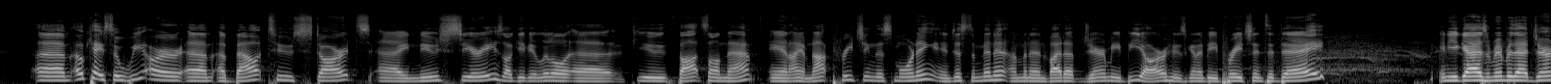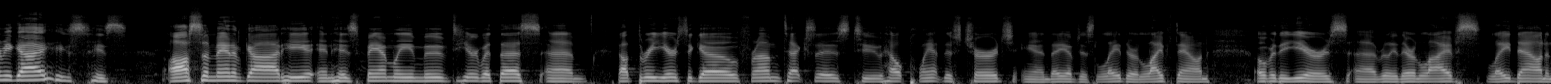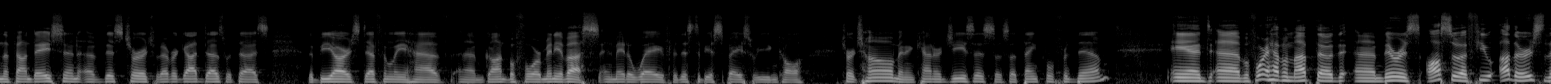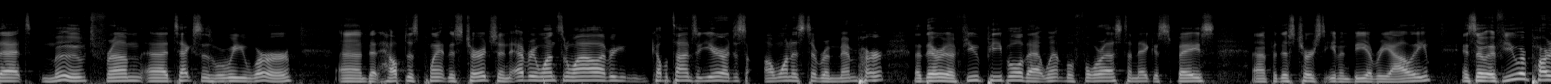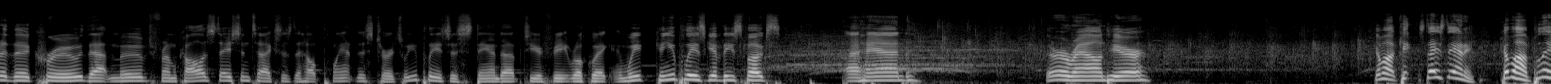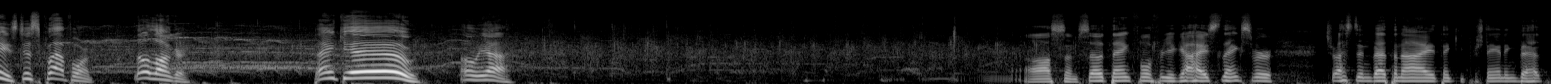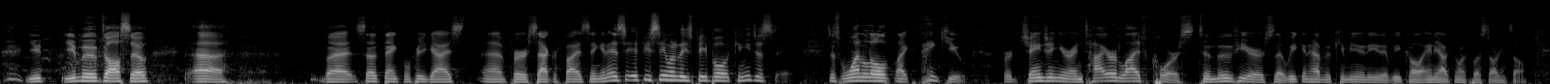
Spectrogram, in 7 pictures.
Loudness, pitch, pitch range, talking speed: -25 LUFS, 155 Hz, 130-175 Hz, 190 wpm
